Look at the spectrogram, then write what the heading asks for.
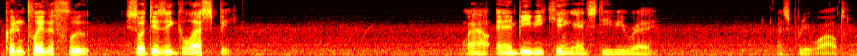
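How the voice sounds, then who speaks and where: A man's voice: deep voice, expressive, a little slow, gravelly, pauses often, a little hiss or hum. A middle-aged man chatting casually with his live chat while he plays, rambling from topic to topic. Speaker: streamer.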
